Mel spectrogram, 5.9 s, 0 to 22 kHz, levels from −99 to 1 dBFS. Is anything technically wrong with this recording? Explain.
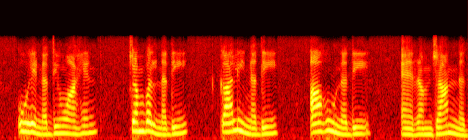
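Yes, the speech carries two faults that run through the whole clip.

The first is low bit depth with dither. A steady, even hiss sits roughly 30 dB below the speech, consistent with about 8-bit resolution. Dither turns the rounding error into constant white noise, so there is no crunchy distortion that rises and falls with level as undithered quantisation would give.

The second is the AMR wideband (HD Voice) codec. Nothing is present above 7.5 kHz, and the speech sounds clearly rough and raspy, which points to a low AMR-WB rate near 8.85 kbit/s. The model-based coding roughens voicing, so the damage follows the speech itself, unlike the even, level-independent hiss of the dither.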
